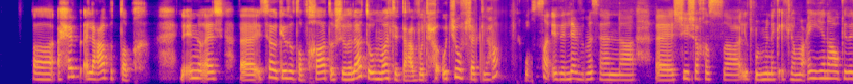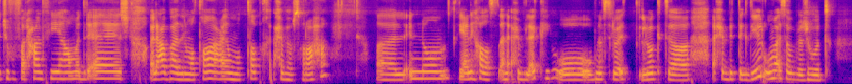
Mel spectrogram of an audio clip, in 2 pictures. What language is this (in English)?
Najdi Arabic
